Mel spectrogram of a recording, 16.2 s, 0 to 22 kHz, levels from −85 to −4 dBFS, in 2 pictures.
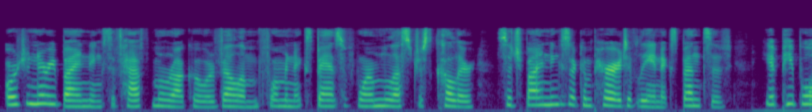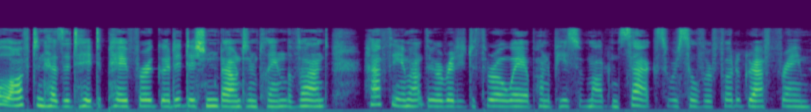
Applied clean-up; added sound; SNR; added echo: none; none; none; none.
